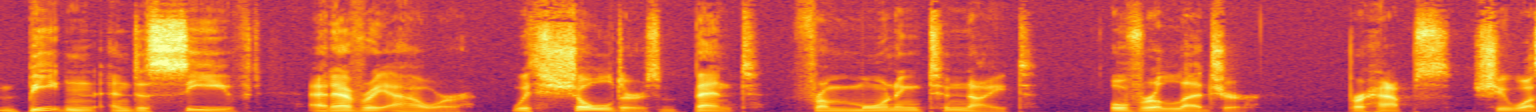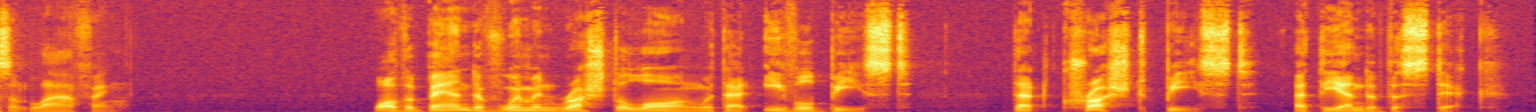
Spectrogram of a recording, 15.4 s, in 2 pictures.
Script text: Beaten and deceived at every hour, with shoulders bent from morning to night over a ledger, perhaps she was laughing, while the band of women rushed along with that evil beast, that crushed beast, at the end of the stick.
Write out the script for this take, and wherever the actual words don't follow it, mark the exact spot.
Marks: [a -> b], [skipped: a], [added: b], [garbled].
Beaten and deceived at every hour, with shoulders bent from morning to night over a ledger, perhaps she [was -> wasn't] laughing, while the band of women rushed along with that evil beast, that crushed beast, at the end of the stick.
